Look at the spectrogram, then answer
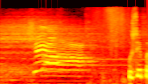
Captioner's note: Chief exclaims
